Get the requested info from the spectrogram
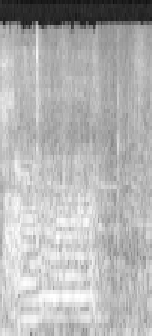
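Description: A bull bellowing once: a loud, long low call that rises briefly at the start and then holds steady for about a second.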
